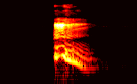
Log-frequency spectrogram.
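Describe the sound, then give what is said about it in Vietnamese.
A man clears his throat with a single short, voiced ahem that slides downward in pitch. It is heard alone, and no knocking on the door is evident. “Duy Thành nửa mừng nửa lo, đứng trước phòng cô hắng giọng gõ cửa”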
